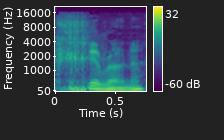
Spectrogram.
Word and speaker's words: Girona: I think earlier in the week when he played against Girona, how we pronounce it? – Girona.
